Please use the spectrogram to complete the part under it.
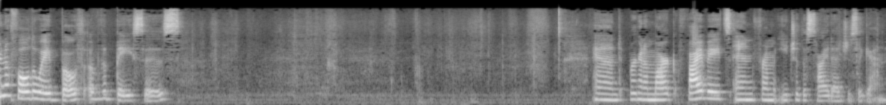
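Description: Hands rustle softly as they fold and smooth a piece of fabric.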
